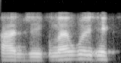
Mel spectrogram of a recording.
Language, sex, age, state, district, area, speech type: Dogri, male, 30-45, Jammu and Kashmir, Reasi, urban, conversation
